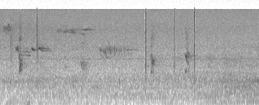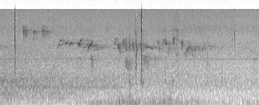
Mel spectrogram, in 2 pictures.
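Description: Birds chirping in short, scattered calls over a low background rumble that swells briefly about eight seconds in, with a few sharp clicks.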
